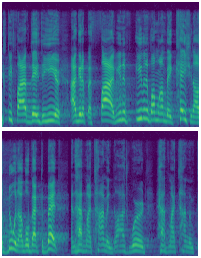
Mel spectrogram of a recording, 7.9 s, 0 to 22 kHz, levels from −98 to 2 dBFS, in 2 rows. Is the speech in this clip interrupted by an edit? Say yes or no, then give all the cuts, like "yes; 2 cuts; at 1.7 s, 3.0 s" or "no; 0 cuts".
yes; 1 cut; at 5.3 s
